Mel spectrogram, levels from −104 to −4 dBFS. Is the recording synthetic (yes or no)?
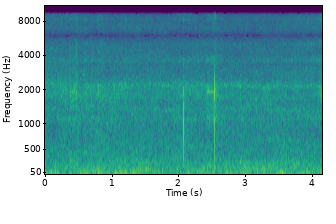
yes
